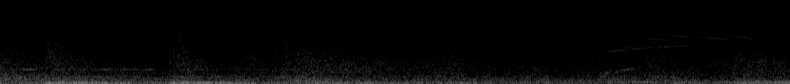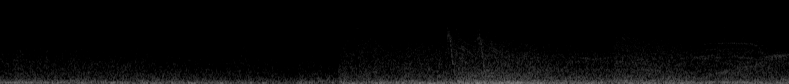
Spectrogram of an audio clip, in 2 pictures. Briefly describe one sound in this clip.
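Gunfire and explosions crackle and boom in a battle.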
